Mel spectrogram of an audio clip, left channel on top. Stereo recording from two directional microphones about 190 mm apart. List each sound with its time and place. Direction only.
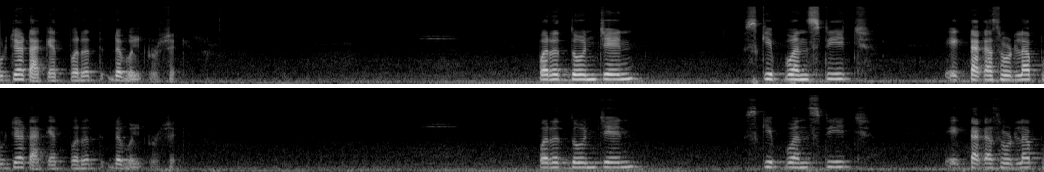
0.0 s speech: 35° left (ahead or behind)
5.4 s speech: 35° left (ahead or behind)
7.4 s speech: 35° left (ahead or behind)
